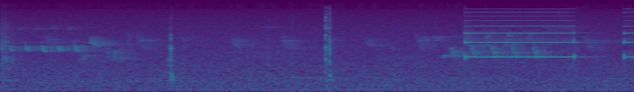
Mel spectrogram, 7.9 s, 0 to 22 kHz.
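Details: Mercedes W124 windshield wiper motor, disassembled, tested with a multimeter: steady high continuity beep between the 12 volt supply and an engaged switch position, with birds outdoors; continuity confirmed.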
